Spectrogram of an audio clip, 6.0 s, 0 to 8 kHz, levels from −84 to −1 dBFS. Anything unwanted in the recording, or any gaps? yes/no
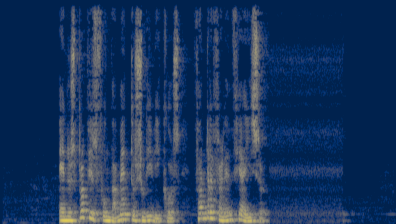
no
